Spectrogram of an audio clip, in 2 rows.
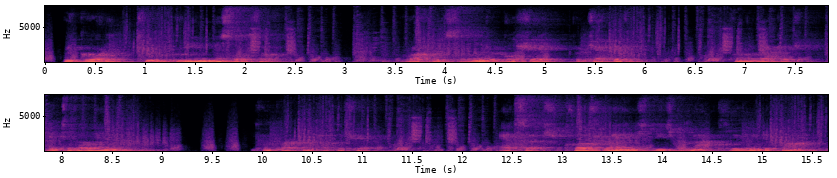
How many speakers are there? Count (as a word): one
